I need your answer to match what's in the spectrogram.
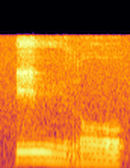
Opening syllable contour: falling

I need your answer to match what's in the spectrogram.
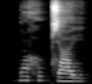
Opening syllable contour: low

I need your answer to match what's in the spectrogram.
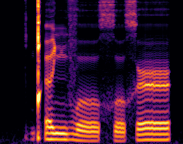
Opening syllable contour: high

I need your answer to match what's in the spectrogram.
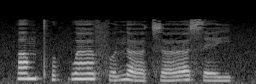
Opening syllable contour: high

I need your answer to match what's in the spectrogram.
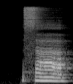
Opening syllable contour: low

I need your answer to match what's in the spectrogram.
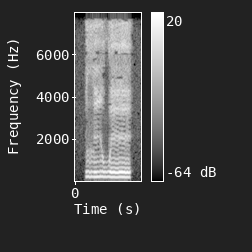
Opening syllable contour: high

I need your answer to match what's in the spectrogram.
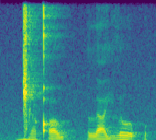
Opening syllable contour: high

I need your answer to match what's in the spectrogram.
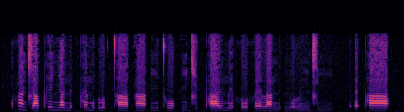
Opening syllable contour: falling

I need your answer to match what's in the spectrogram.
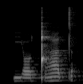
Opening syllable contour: low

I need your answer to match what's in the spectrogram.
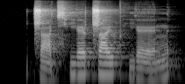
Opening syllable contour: low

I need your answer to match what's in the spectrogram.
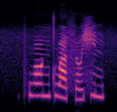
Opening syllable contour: high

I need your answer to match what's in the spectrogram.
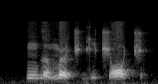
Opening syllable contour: falling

